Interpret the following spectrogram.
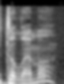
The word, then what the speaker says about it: dilemma: concise number 10 is dilemma uh I think many people are familiar with this word so this should be pretty easy uh the second syllable has the accented Mark it's a noun a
